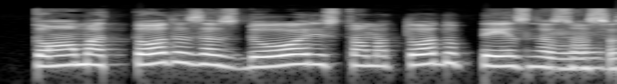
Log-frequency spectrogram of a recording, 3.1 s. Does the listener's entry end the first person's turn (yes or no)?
no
